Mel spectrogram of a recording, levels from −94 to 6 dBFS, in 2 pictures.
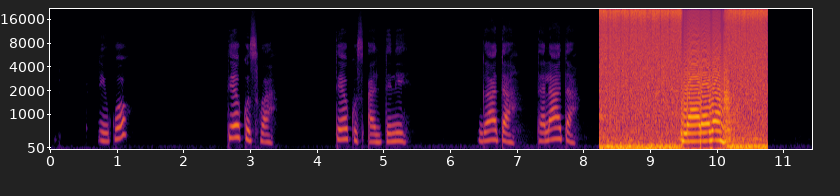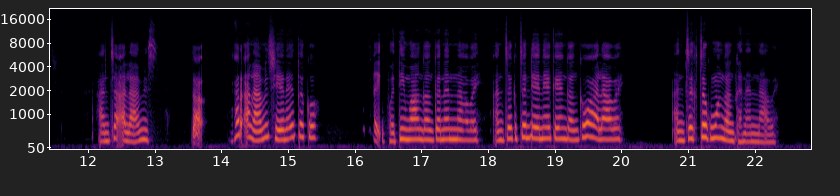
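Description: At 8.23 s, just after "gata talata", the speech turns suddenly very loud and harsh. It stays that way until 10.75 s. The waveform sits at an almost fixed, high level and looks almost square. Background noise rises to the same level as the speech, though pitch can still be followed. The likely cause is float read as integer. The sound points to 32-bit float samples being read as 32-bit integers, so sign and exponent bits set the level.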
